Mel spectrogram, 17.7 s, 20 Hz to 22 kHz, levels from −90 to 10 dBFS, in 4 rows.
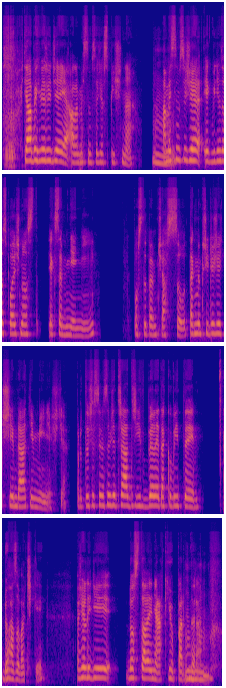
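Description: Speech runs throughout through Opus voice compression in hybrid mode, with the SILK linear-prediction coder handling the band below 8 kHz and a CELT layer above it, in 20 ms frames, at a rate that fits roughly 16 kbps. The band stays fullband, reaching about 20.5 kHz, but the excitation is coded coarsely, so the speech sounds plainly hoarse and slightly robotic from start to finish.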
